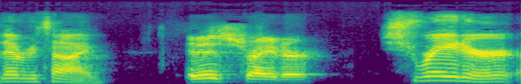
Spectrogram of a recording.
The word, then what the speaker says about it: Schroeder: Schrader, okay, even though there's an O there, Schrader, and Chris Macksey with Prefix Accounting.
